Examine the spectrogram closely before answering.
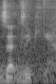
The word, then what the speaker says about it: tzatziki: I pronounce it Zatziki.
